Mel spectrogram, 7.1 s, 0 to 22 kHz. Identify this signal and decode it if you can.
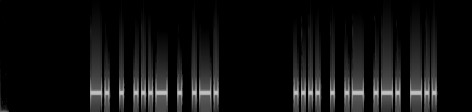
Morse code, heard as a keyed tone, about 21 wpm, 700 Hz. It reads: NEVER HEARD
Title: 3x Word-Spacing - Sentences from Top 400 Words - 22wpm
